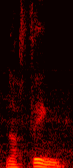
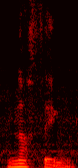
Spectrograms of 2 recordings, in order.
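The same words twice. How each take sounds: First: The stress is on the second syllable. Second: The stress is on the first syllable. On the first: The speaker calls it wrong. "You wouldn't say nothing" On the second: The speaker calls it right. "the stress falls on the first syllable"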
